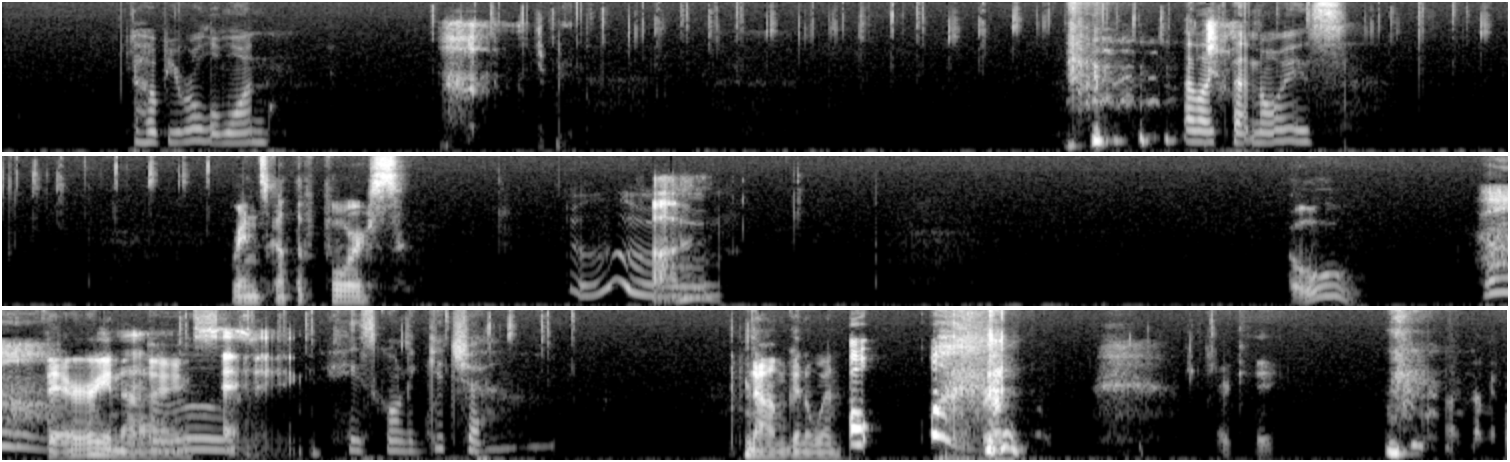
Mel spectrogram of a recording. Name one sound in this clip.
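A woman talks with animation into a close microphone, in short bursts.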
